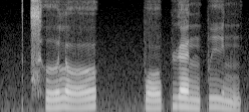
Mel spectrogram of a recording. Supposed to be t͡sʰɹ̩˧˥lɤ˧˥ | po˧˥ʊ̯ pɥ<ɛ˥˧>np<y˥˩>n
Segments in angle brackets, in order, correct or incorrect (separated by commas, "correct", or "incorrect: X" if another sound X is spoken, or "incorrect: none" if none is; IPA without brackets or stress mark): correct, incorrect: i˥˩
